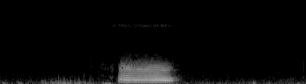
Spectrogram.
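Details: A deeply sleeping pet Shih Tzu lets out one harsh, droning snore of about half a second, steady in pitch with dense buzzy harmonics, between stretches of near silence in a quiet room.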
